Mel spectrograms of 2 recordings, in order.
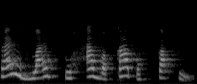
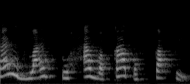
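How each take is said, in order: First: It is spoken in a Nigerian accent. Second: It is spoken in a Nigerian accent.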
